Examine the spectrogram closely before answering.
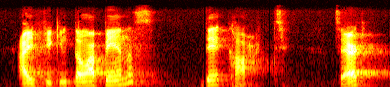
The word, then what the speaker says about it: Descartes: Mas você não vai pronunciar nem o S do des e nem o S do tes. Aí fica, então, apenas Descartes, certo? Descartes.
